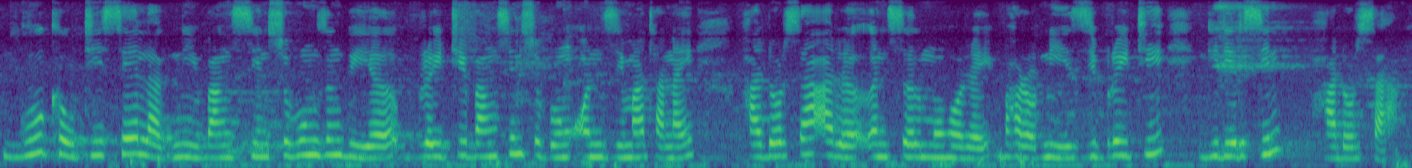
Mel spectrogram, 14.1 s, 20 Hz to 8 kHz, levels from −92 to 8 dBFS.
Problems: none marked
